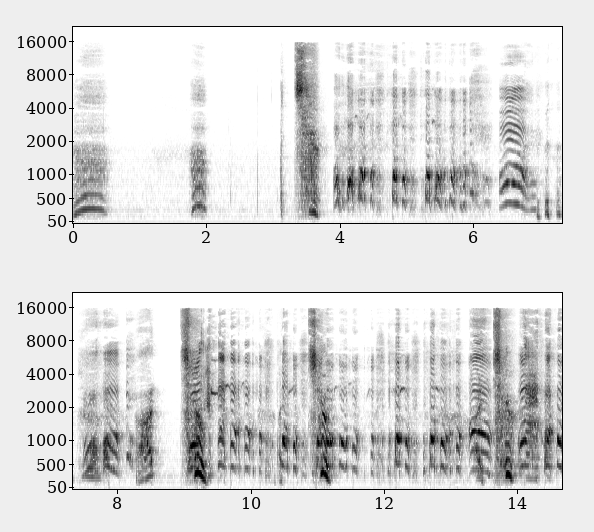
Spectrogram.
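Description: A few sharp little sneeze bursts, then bubbly giggling and laughter from a young child: sneezing.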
